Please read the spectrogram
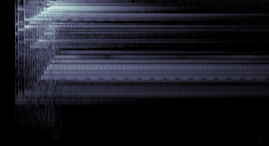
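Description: A bright chime sound effect. It opens with a quick rising shimmer, then a cluster of high ringing tones fades away slowly over about two seconds.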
